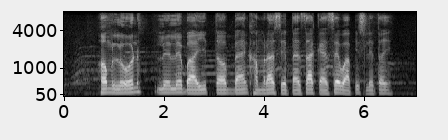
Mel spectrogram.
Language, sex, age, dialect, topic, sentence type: Magahi, male, 18-24, Western, banking, question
